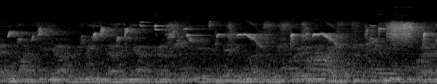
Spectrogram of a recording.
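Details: A kept European goldfinch delivers its 'şak şak' style song, a run of sharp high chirps and twitters repeated in quick bursts over a faint low hum.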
